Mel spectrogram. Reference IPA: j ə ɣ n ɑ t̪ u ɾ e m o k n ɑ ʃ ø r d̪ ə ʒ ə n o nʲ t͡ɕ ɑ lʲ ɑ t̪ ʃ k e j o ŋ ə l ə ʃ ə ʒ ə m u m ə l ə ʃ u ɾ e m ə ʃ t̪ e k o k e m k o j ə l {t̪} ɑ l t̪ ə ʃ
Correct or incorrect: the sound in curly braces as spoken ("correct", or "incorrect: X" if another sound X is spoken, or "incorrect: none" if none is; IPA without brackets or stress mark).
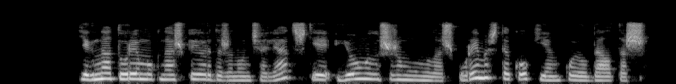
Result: incorrect: d̪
